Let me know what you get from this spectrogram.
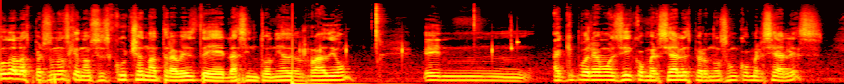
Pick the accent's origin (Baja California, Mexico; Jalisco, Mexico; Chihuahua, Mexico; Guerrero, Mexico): Guerrero, Mexico; Teloloapan; No soy originario de Telolapan, pero viví la mayoría de mis años y me considero de Telolapan, de ahí, Telolapan Guerrero.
